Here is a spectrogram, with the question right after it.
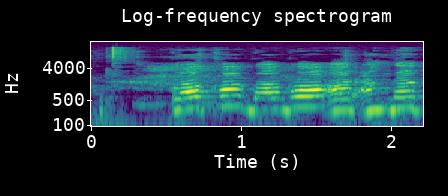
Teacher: जिस प्रकार क ख ग घ और अंग का उच्चारण कंठ से होता है, जो कि हमारे मुख के अंदर का भाग है, और हमारी जिह्वा कंठ को स्पर्श करती हुई ये ध्वनियां बाहर की ओर निकलती है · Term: स्पर्श व्यंजन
